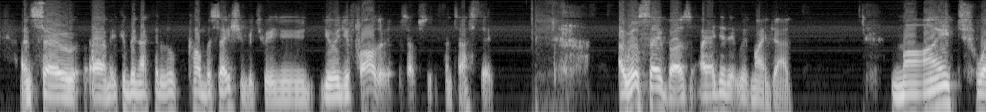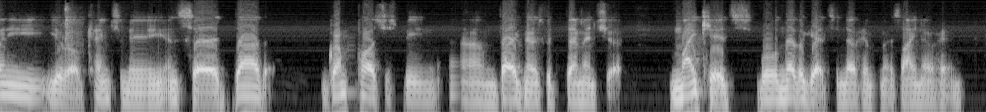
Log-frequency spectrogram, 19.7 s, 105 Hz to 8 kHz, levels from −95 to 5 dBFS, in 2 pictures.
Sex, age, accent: male, 40-59, British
